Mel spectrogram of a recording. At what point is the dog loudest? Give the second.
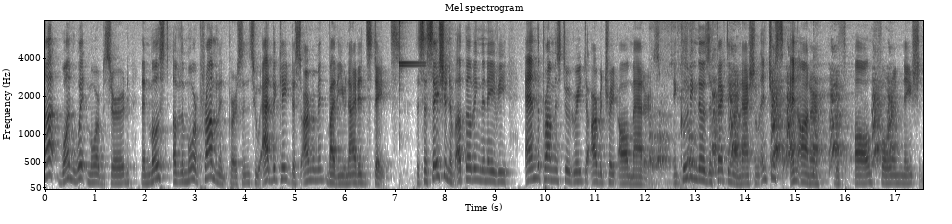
15 s.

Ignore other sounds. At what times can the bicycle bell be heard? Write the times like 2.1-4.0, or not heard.
7.0-7.6.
